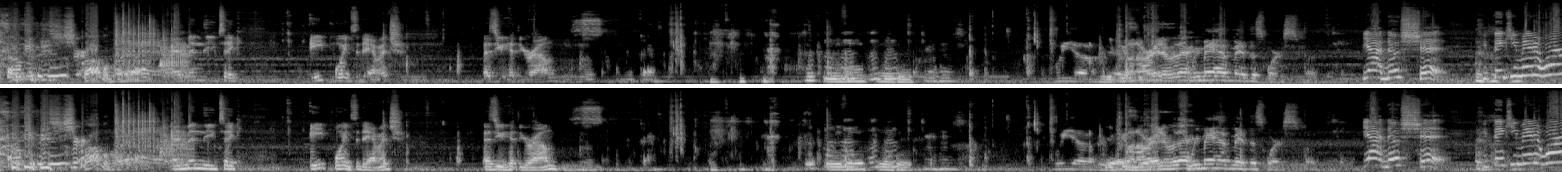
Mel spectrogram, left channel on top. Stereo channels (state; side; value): normal; both; correlation -0.06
